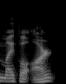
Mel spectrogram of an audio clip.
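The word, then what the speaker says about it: Michael Arndt: I chose it um how do you pronounce his name Michael art that you got it AR okay so it's written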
